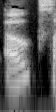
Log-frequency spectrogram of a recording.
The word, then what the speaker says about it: Ochs: One is that when I first started, my last name is O-C-H-S, and you pronounce it Oaks, like a tree, but yeah.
